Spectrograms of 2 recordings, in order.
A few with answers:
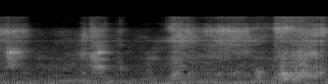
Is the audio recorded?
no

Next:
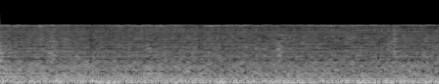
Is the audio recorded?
no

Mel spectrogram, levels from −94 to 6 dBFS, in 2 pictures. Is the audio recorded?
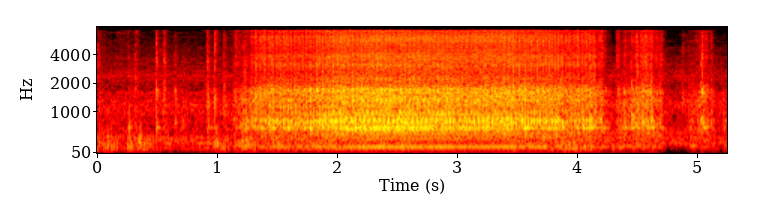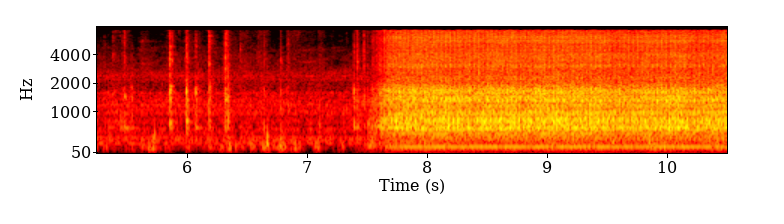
yes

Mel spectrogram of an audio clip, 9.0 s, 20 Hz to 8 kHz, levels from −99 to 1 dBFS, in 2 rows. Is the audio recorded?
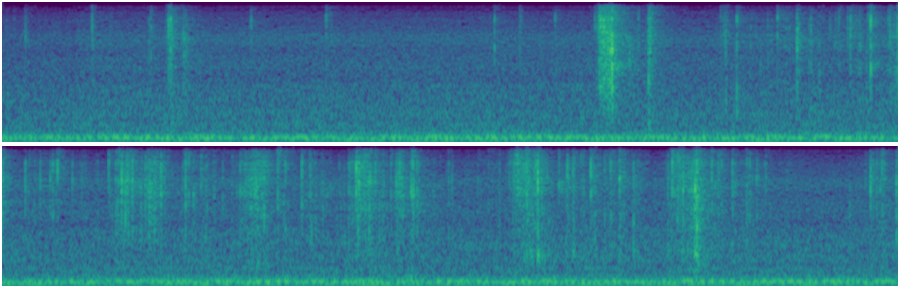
yes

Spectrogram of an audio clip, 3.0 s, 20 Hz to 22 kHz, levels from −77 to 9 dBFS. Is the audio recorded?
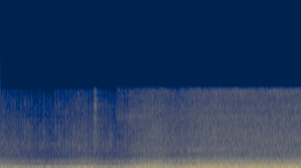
yes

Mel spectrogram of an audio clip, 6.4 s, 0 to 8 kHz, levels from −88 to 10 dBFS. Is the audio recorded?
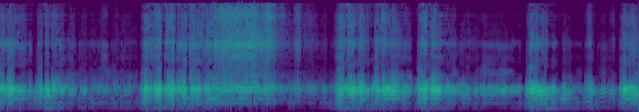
no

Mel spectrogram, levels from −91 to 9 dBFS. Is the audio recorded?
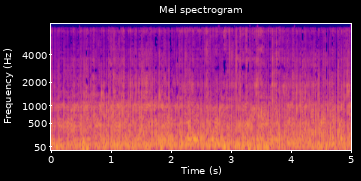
no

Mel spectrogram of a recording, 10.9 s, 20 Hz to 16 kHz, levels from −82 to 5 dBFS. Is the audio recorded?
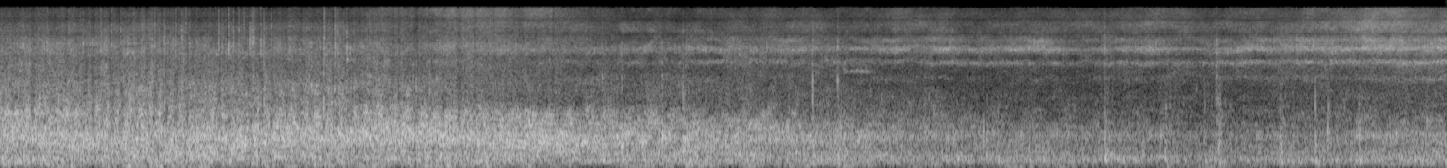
no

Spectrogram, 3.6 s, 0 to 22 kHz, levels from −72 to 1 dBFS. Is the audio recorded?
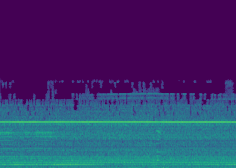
yes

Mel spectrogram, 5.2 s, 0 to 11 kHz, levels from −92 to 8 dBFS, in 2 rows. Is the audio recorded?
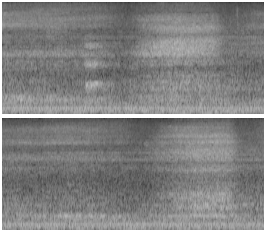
yes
